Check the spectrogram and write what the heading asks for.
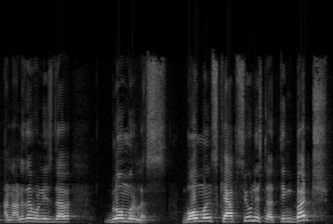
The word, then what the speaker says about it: glomerulus: A bunch of capillaries are nothing but, they are called as glomerulus. How to pronounce it as glomerulus?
